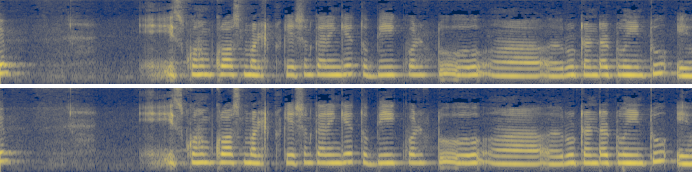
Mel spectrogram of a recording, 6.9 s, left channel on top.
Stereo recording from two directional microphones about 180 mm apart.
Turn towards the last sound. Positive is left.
turn(degrees=-35)  # may be behind; listen again after turning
